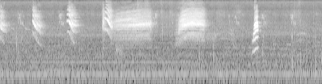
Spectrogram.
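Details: Parrot giving quick descending chirps, then two longer harsh, buzzy squawks each lasting about a second, and a final sharp chirp over a faint constant low hum.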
